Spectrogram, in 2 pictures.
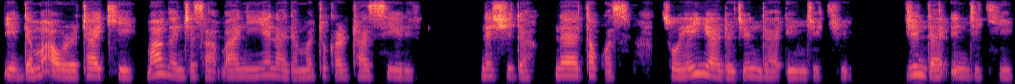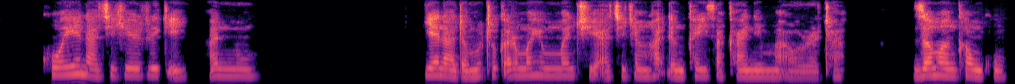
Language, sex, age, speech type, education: Hausa, female, 15-29, spontaneous, tertiary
